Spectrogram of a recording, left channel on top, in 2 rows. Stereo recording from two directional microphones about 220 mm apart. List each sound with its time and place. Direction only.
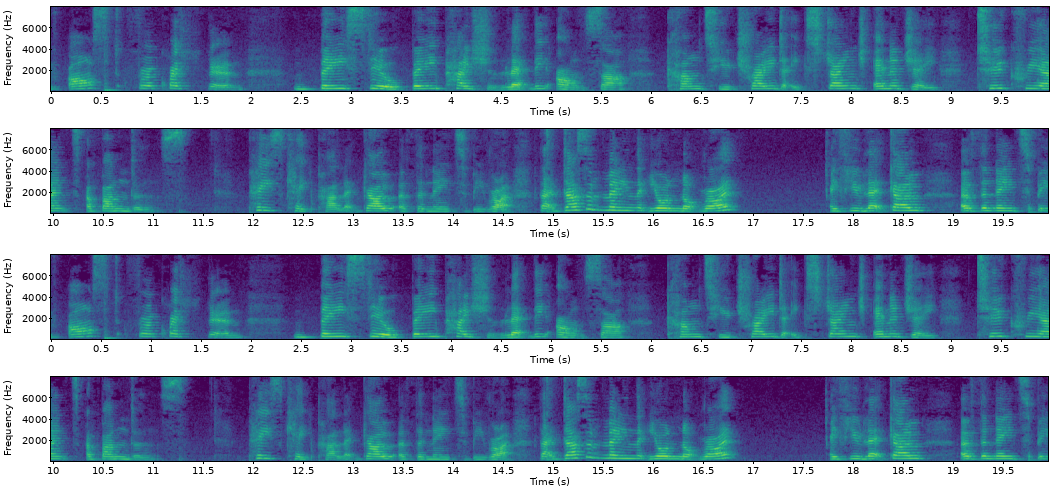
0.2 s speech: 45° right (ahead or behind)
11.9 s speech: 45° right (ahead or behind)
17.7 s speech: 45° right (ahead or behind)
